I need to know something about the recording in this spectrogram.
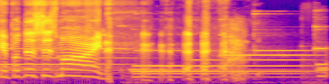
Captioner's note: chuckling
